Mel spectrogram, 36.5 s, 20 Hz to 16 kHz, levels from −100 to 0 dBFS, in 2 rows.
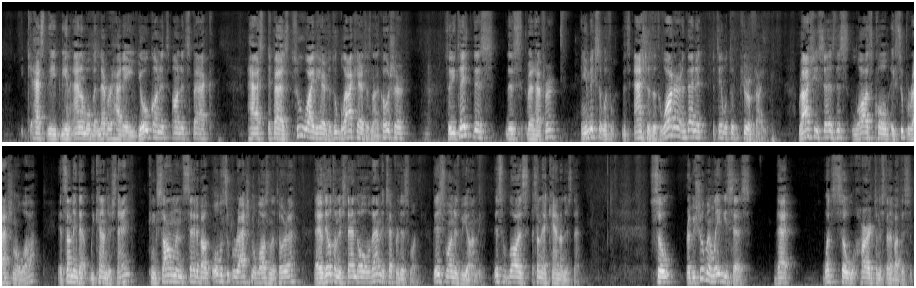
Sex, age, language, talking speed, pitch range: male, 30-49, English, 195 wpm, 115-150 Hz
